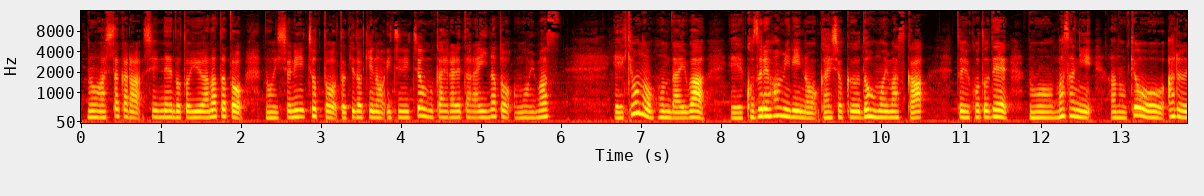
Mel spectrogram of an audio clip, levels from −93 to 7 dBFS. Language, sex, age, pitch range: Japanese, female, 20-39, 190-220 Hz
